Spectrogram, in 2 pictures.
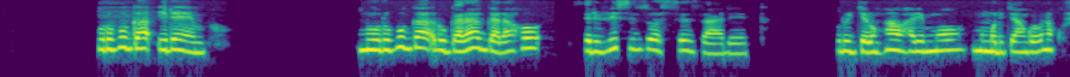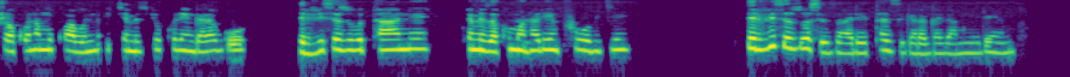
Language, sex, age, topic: Kinyarwanda, female, 25-35, finance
